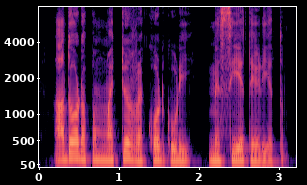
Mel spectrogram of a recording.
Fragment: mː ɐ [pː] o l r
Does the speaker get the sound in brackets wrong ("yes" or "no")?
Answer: yes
